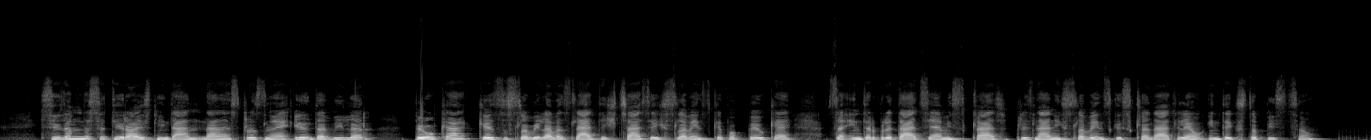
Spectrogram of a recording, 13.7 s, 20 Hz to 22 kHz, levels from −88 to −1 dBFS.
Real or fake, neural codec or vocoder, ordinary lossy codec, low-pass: real; none; none; 19.8 kHz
